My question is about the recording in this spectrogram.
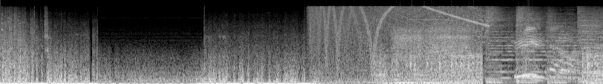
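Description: Dramatic sound effects of the ground crashing apart: heavy booms and a deep rumble with debris noise, laid over music, with falling whooshes around the middle.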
